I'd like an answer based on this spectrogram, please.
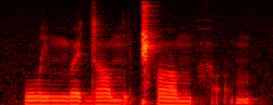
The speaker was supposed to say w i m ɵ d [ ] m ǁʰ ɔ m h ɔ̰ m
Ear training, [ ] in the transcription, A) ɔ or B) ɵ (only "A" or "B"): A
